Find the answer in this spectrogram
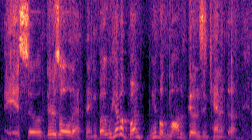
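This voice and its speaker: Over music in the background, the speaker talks loudly at a very fast pace with lively intonation. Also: man. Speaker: gaming YouTuber. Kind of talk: casual chat during gameplay. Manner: halting.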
